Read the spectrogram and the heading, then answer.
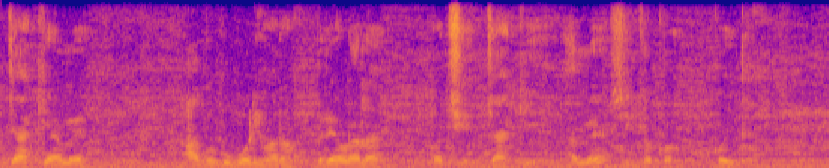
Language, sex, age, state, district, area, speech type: Odia, male, 18-30, Odisha, Sundergarh, urban, spontaneous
